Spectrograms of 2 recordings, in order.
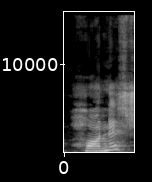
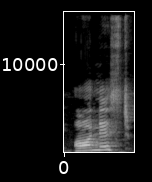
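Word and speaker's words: honest: हम इस वर्ड को हॉनेस्ट नहीं पढ़ते हैं, हम इसे ऑनेस्ट पढ़ते हैं. We read it ऑनेस्ट, O sound आ रहा है, सो इसीलिए that's why we have used N.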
